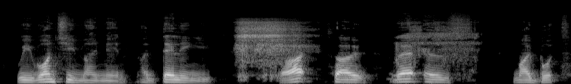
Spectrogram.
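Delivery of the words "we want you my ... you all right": clumsy, bad, rough put-on South African accent. Talking about playing south africa, putting on a bad south african accent. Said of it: "that was my South African, um, ... accent, but not, not very good".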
